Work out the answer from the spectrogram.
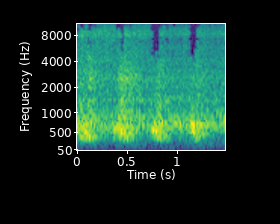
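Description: Rapid, regular whooshing pulses on fetal Doppler, about 160 a minute: a strong, normal fetal heartbeat.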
